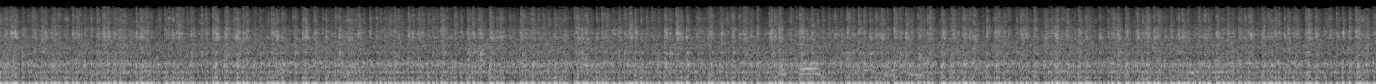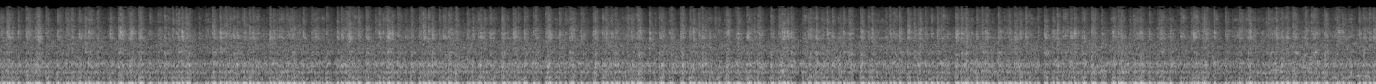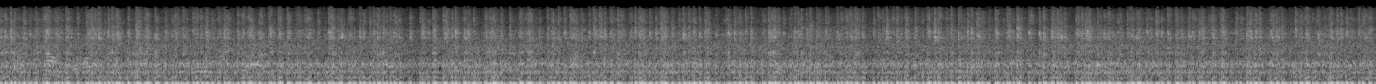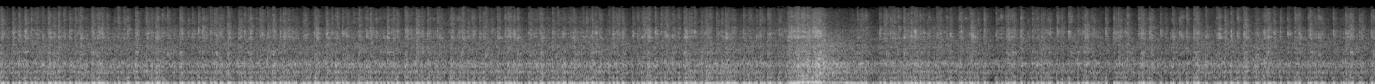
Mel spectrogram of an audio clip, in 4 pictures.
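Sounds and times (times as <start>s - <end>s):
vee-eight engine running: 0.0s - 55.0s.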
